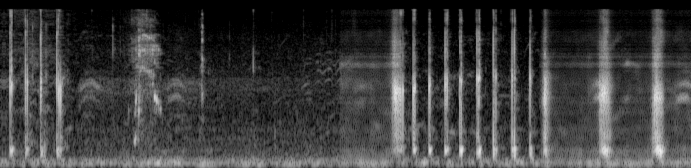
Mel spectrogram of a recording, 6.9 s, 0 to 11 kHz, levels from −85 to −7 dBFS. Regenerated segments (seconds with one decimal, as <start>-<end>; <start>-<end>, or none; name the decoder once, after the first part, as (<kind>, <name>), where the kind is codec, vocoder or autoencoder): 3.4-4.0 (vocoder, WaveNeXt); 5.4-6.9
